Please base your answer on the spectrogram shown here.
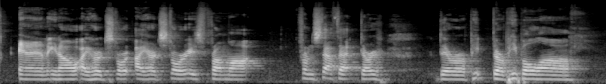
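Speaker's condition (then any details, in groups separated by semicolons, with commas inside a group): No condition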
